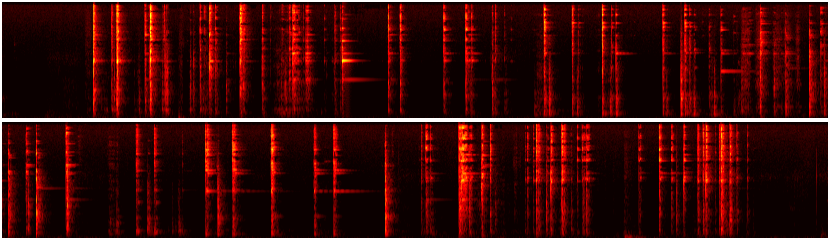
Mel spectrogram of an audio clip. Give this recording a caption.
Glasses clinging together.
